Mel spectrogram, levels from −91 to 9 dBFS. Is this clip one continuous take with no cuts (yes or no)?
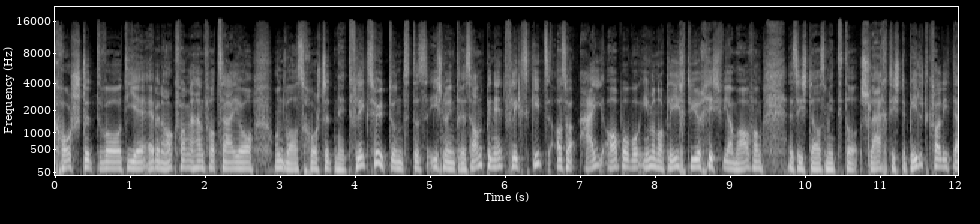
yes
